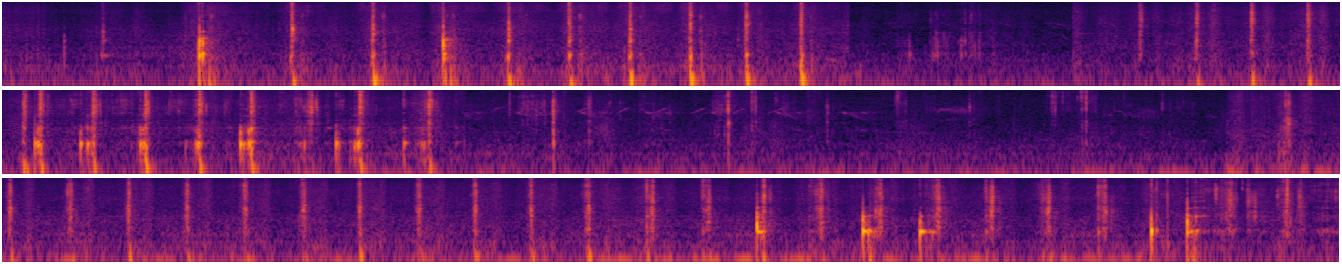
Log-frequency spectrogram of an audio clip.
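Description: Green chillies, ginger and garlic crushed into a paste, a steady run of sharp, evenly spaced pounding or chopping strikes with a brief pause midway, close and fairly loud with no talk.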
